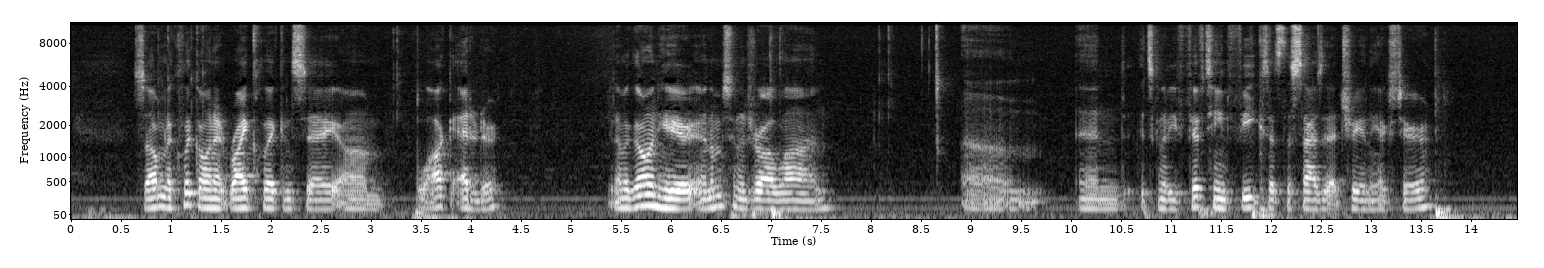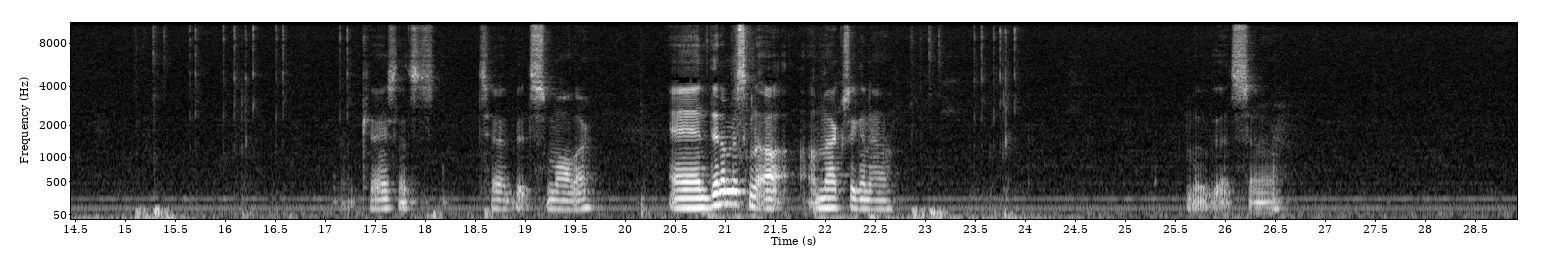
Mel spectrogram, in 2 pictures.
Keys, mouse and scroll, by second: 6.0-7.0 typing, 11.0 l, 11.5 ', 11.6 Return, 13.6 Escape, 14.8 m, 15.0 space, 17.7 space, 22.5 m, 22.8 space.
